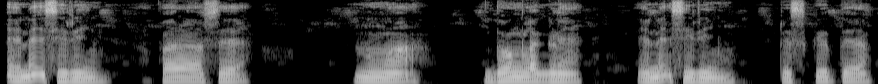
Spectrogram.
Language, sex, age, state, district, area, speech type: Santali, male, 18-30, Jharkhand, Pakur, rural, spontaneous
